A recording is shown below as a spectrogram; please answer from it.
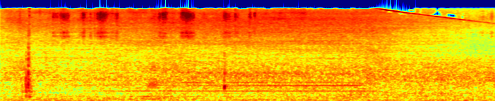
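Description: Outdoor street background noise with a faint steady hum lasting a few seconds and a sharp click near the start.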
